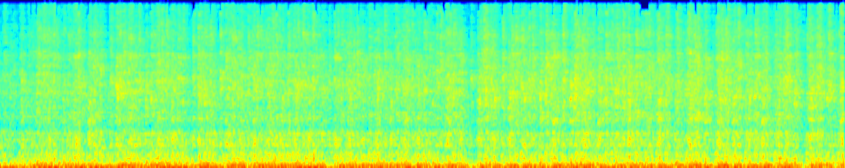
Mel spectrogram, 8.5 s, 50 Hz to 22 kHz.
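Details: Freshly rebuilt Ford 289 small-block V8 in a 1965 Mustang "Hack Job", first start after months of work: deep steady rumble at raised idle, no knocks or misses; normal fast idle.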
